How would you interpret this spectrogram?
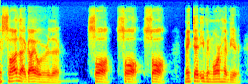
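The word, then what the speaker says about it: صاد: that even more heavier so instead of saying saw I saw that guy say make your uh tongue be at the side of your teeth it's very heavy and then just add a d at the end so I okay so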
